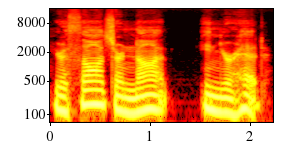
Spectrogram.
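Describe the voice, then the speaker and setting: Male meditation guide, lowish gravelly voice, calm and measured, lots of space between phrases, close dry sound. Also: no echo. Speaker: meditation teacher. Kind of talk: guided meditation, spoken instruction.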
